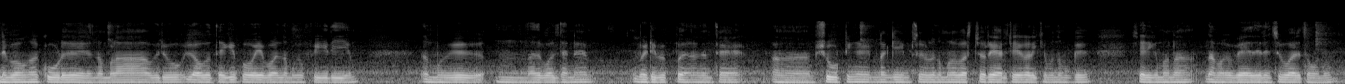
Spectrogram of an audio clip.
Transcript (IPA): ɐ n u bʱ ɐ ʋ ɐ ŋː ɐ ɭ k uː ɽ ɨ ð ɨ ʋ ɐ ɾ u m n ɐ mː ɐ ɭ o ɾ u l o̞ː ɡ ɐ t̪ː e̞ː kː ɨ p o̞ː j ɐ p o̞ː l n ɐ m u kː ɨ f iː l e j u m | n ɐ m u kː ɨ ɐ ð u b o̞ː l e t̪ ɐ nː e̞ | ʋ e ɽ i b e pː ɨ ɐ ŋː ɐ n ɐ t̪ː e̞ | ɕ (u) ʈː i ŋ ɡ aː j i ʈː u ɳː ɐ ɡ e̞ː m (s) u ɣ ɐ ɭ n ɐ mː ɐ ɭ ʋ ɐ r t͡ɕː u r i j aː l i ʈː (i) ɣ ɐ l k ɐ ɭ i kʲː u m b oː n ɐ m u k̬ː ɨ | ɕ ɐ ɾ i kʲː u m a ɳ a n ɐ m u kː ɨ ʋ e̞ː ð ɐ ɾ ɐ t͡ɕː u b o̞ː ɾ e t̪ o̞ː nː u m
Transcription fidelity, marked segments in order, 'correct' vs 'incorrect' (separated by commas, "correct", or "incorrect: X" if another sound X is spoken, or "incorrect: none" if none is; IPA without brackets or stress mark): incorrect: uː, correct, correct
